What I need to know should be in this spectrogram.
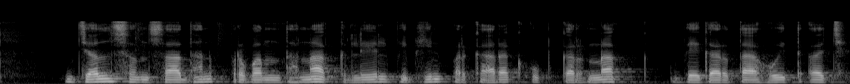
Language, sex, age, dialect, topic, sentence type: Maithili, male, 36-40, Southern/Standard, agriculture, statement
